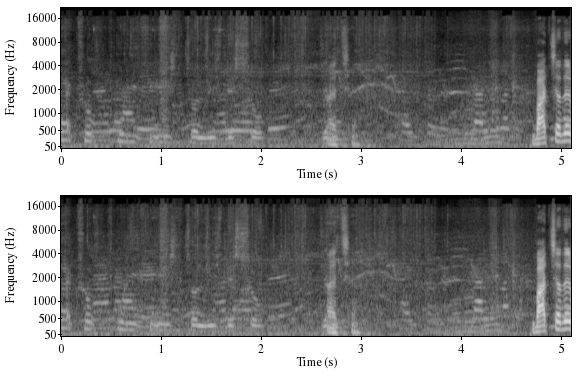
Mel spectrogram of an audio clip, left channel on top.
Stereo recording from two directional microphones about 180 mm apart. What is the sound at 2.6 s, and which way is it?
Speech, 35° right (ahead or behind).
